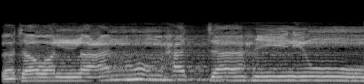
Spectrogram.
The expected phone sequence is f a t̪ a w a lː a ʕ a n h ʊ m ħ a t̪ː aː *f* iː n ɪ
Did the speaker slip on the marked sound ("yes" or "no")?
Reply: yes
